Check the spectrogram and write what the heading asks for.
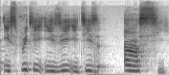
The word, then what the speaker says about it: ainsi: It is ainsi. Ainsi. We have a consonant after the sound un, so it stays nasal.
